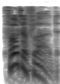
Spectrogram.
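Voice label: "photoflood", British English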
